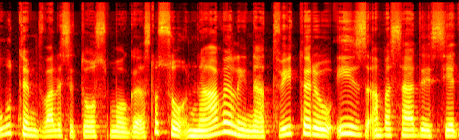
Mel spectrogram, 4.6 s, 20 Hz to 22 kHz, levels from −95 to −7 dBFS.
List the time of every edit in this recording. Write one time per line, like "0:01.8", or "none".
0:01.5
